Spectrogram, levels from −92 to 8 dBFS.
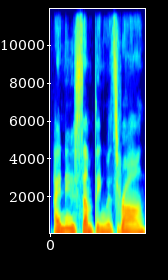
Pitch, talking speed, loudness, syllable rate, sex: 215 Hz, 250 wpm, -17 LUFS, 6.4 syllables/s, female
